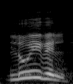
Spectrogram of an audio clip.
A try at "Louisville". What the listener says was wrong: लुइस जब लिखा है तो स क्यों नहीं बोल रहे?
